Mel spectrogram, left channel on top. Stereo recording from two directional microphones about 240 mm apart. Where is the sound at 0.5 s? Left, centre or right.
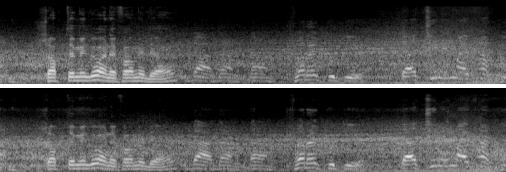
Left.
